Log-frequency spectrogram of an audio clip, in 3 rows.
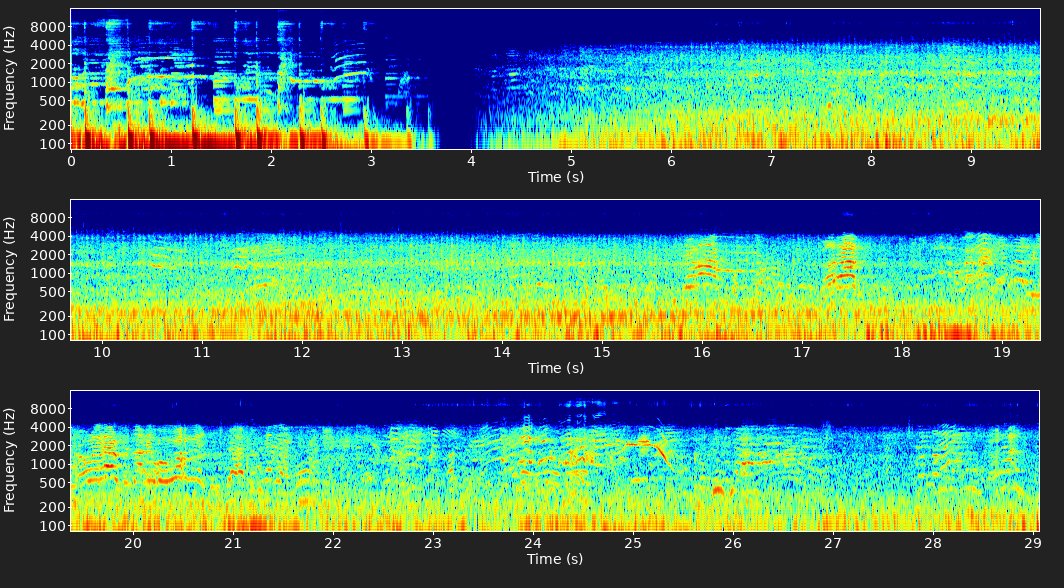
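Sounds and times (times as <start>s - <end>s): vehicle engine rumbling: 4.1s - 29.0s.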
